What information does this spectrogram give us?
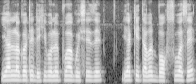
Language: Assamese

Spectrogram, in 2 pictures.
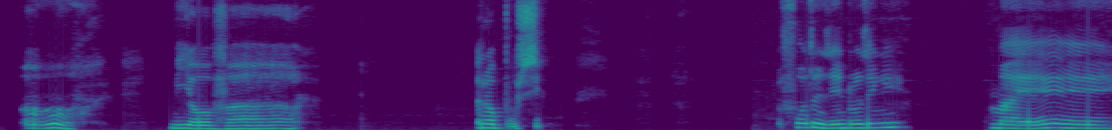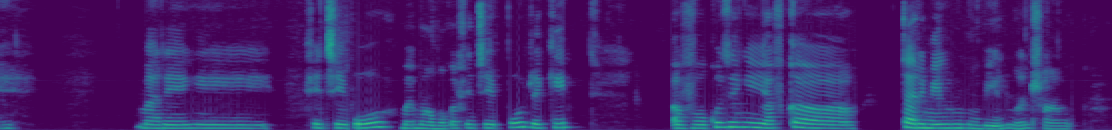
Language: Antankarana Malagasy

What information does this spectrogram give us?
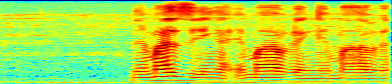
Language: Swati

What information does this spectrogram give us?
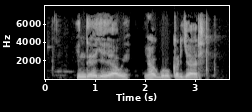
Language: Kinyarwanda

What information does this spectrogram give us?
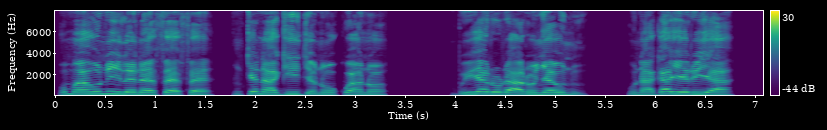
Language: Igbo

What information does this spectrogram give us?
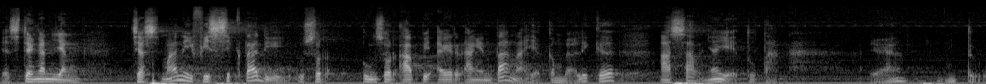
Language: Indonesian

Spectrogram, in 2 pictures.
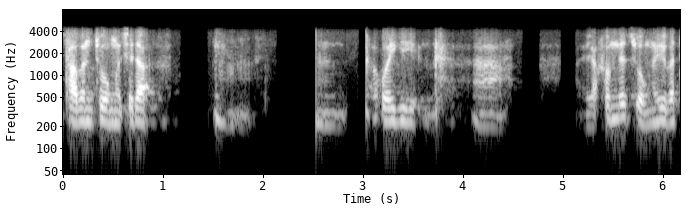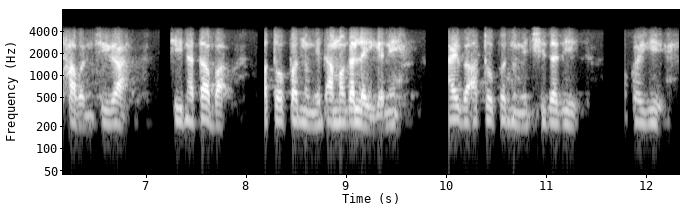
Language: Manipuri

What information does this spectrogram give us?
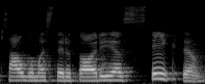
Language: Lithuanian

